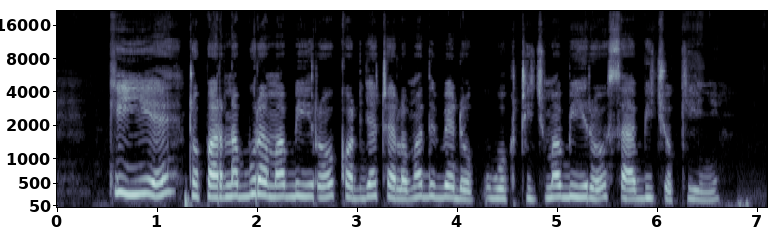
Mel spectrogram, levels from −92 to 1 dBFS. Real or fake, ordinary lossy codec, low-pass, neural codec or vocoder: real; none; none; none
